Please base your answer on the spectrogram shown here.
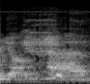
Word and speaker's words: Jung: Jung or Young. There doesn't seem to be an accepted pronunciation anywhere I look. I prefer Jung because it makes me sound like I know more about him than I do.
